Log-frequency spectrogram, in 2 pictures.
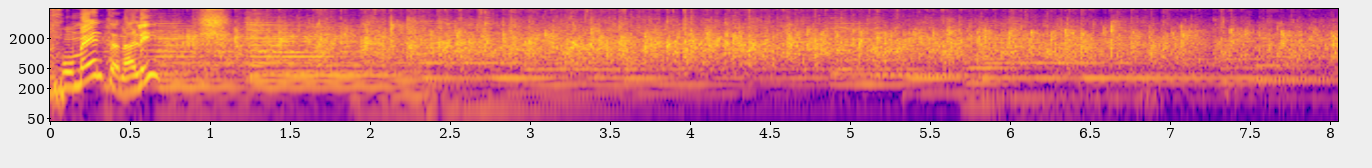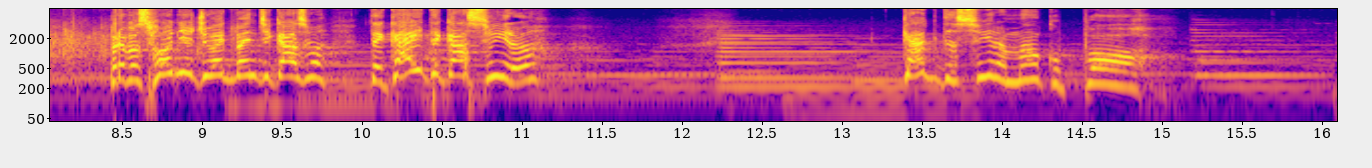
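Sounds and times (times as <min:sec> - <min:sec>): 
audience clapping: 0:00.0 - 0:09.4
speech: 0:00.1 - 0:01.4, 0:08.5 - 0:11.2, 0:13.4 - 0:15.0.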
